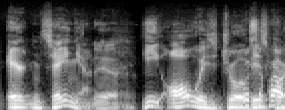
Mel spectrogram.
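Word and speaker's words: Ayrton Senna: Erin Sena always drove his What's the proper way of saying that James? Um Artton Senna.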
